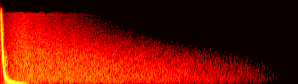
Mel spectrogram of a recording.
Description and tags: a nice big zippy zap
